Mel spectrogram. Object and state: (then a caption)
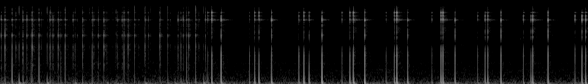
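Glass jar with metal lid. A small clear glass jar with a gold metal lid, filled with colourful wrapped sweets, is tapped with long fingernails and gently moved so the sweets rattle inside. A dense run of quick, crisp clicks gives way to sparser, sharper taps, each with a short bright glassy ping that fades almost at once.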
